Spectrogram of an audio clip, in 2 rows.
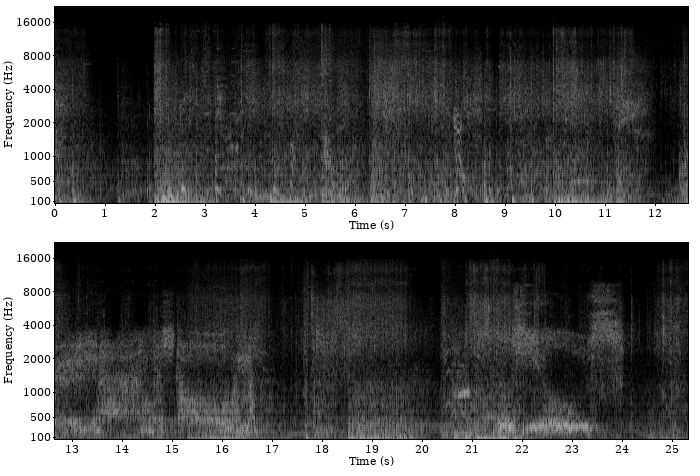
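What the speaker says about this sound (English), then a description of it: "Sniper fire!" Gunfire and sniper shots from the video game Gears 5 during multiplayer play, a dense, loud and continuous din of bursts, impacts and mechanical clatter with short pauses, layered over game effects and voices.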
